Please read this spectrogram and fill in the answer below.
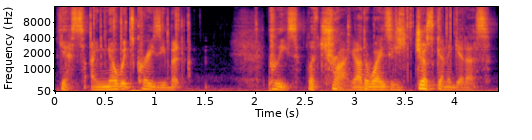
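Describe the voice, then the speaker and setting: A man's voice: on the low side, steady tone, noisy background, close to an everyday voice. Man playing an anxious, earnest young male hunter. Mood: frantic. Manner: earnest, urgent, halting. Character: edgy, anxious young male hunter, protective and foul-mouthed. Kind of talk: audio roleplay acting.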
